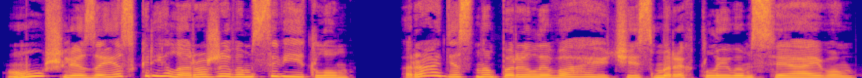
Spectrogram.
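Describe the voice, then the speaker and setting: A woman's voice: high-pitched, a little slow, darkish tone, no echo. A woman narrating a bedtime story in a tender way, speaking directly and fondly to a child listener. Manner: tender, addresses the listener as "my little heart".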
